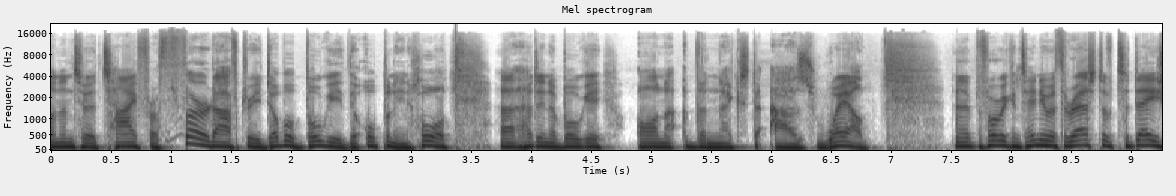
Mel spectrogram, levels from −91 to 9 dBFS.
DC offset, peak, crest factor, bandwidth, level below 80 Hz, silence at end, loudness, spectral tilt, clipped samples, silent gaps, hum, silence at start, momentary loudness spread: under 0.1%; 0 dBFS; 10 dB; 18 kHz; -34 dBFS; 0 s; -11 LUFS; -5 dB/octave; under 0.1%; none; none; 0 s; 6 LU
